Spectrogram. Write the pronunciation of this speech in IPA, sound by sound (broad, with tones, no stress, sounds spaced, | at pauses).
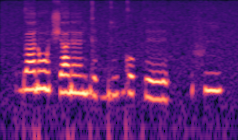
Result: ɡ a˦ ɾ ɔ̃˦˨ ʃ a˧ ɾ ɛ̃˧ ɡ e˨ ɡ͡b i˨˦ ɡ o˧ k e˨ | f i˦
